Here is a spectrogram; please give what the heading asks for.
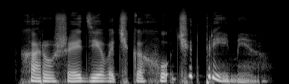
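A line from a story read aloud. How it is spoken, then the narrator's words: Purring male voice. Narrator (Russian): мурлыкал мужской голос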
